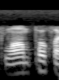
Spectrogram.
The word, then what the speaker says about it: Lompoc: It's pronounced Lompoc like Slowpoke.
